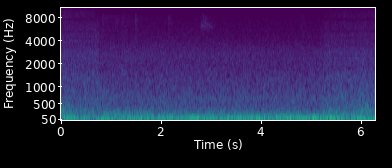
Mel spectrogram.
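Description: Shinkansen bullet train running at speed, heard inside the passenger car as a steady low rumble.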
